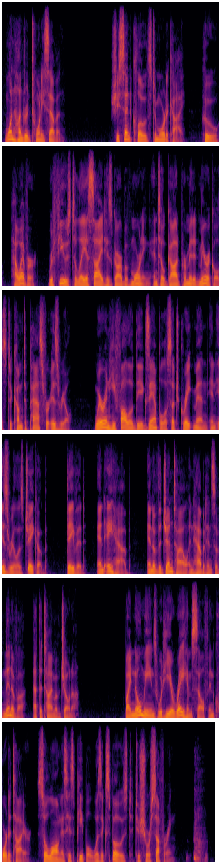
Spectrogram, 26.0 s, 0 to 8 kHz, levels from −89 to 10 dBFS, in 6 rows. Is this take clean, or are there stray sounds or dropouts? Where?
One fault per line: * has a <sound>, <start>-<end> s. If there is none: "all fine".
* has a cough, 25.4-25.8 s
